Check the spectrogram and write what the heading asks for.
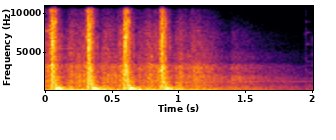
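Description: XM813 30mm automatic cannon on a Bradley firing the end of a short burst: four rounds about a quarter of a second apart, then the report echoes and fades away.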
